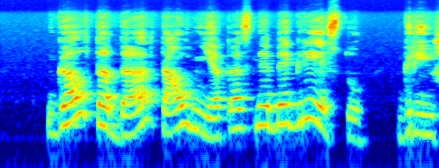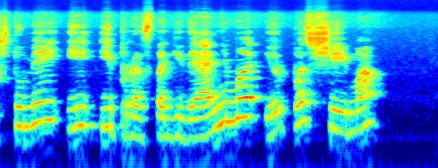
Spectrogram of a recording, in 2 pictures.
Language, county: Lithuanian, Šiauliai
